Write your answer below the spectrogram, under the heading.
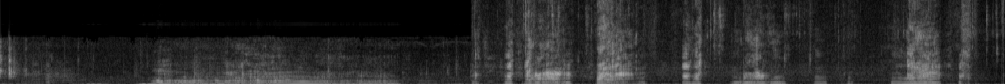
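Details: Playful female English Springer Spaniel in crazy noise mode, set off by toy play or threats to her toes; a sustained low growling roar for about two seconds, then a string of short broken grunts and yelps.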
